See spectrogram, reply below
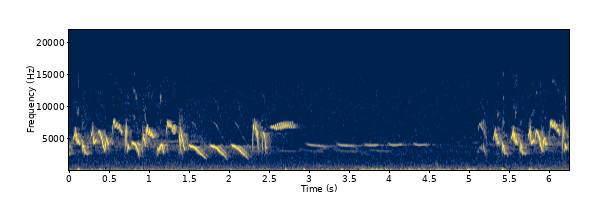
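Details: High, sharp chirps from a Red avadavat tumble out rapidly and then pause on a thin steady whistle before another quick run of twittering notes.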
